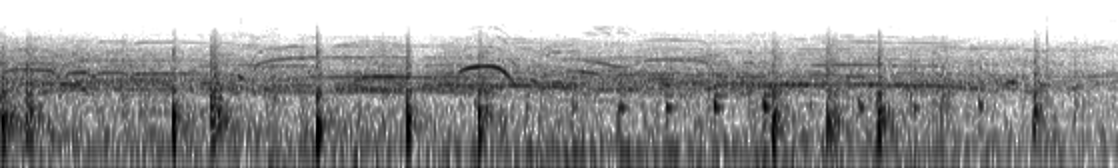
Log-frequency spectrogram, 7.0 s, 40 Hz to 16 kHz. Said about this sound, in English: and fireworks then go off, flamethrowers go off, enormous amount of fireworks, 2 tons or more of it. And suddenly the base is engulfed in flames, this enormous 4-story ziggurat, and it will just start going, and it's a ferocious, ferocious fire.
